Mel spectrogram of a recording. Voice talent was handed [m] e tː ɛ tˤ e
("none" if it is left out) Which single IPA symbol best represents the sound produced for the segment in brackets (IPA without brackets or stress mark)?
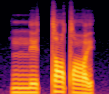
nː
